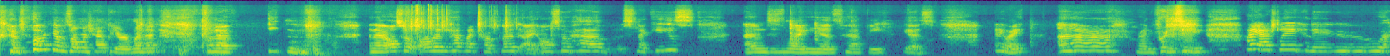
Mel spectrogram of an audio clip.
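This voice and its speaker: A woman with a bright, ringing voice pitched a bit high chats casually through her tarot live stream. She talks in a bubbly, rambling way, full of little fillers, greeting viewers and thinking aloud. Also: a little hiss or hum, low-quality recording.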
